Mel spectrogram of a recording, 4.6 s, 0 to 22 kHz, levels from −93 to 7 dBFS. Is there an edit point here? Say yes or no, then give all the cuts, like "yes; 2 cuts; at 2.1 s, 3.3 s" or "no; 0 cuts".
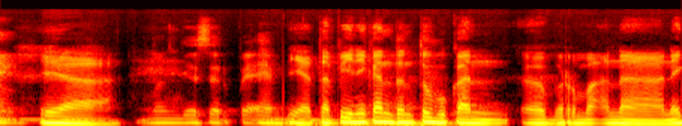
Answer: no; 0 cuts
